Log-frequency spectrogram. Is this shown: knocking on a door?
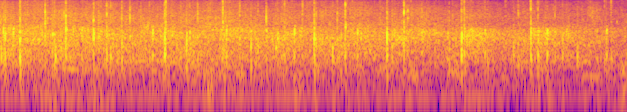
no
